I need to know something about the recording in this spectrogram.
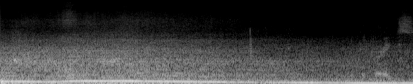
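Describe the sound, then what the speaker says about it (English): A 1996 BMW Z3 engine drones steadily while driving, its pitch rising and easing as revs climb and settle, heard close from inside the cabin with road and wind noise around it. "Engine loves to rev."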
